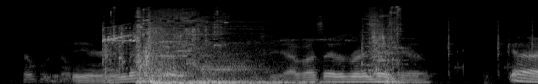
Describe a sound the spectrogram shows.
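A burst of game sound effects plays as a token is earned.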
